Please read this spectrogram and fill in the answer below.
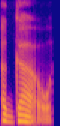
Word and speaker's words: ago: Let's start with the word ago. Now, the stress is on go, right? That means the first letter a is unstressed. So, it turns into awah. Listen again. A go. That first little sound is thewah. A go.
